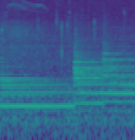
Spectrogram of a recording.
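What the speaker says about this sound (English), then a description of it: "these chimes can swing around, collide with each other, and have it be a fairly, realistic sound" Simulated metal tube chimes ring out with sustained bell-like tones, and a second strike lands partway through as the chimes collide, adding fresh overlapping pitches over a steady background.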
